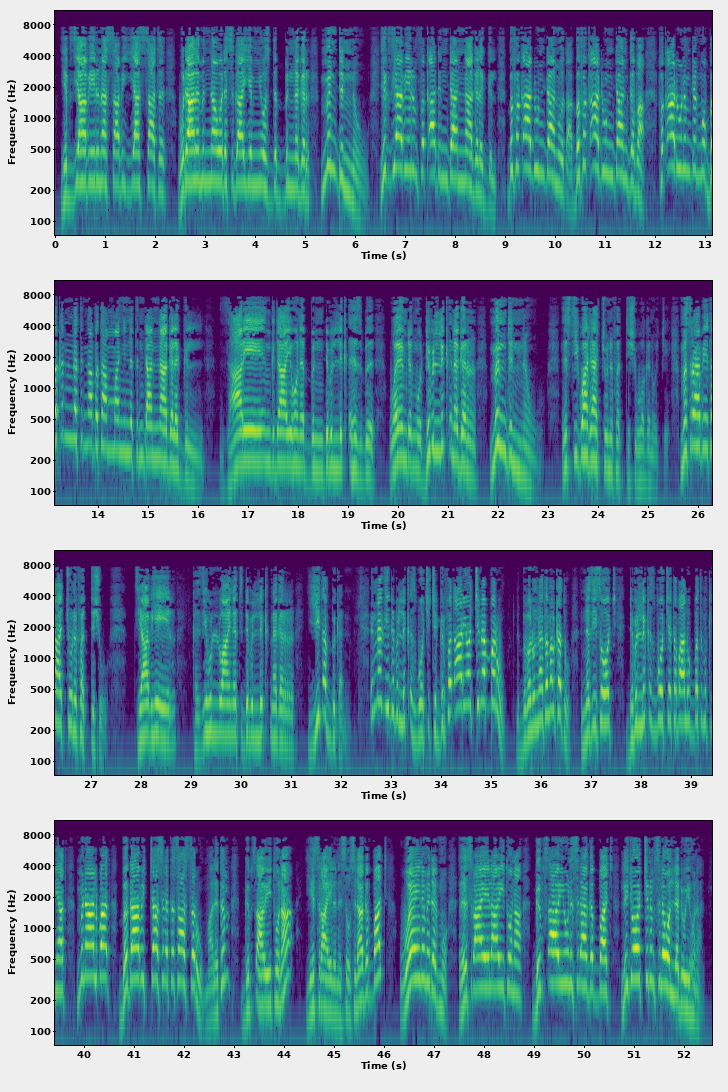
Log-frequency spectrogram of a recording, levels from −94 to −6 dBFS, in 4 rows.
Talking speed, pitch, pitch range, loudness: 95 wpm, 230 Hz, 180-280 Hz, -21 LUFS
